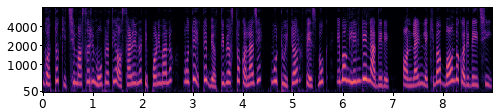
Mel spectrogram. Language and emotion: Odia, fearful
